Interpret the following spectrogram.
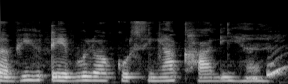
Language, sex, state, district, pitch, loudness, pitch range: Hindi, female, Chhattisgarh, Raipur, 170 Hz, -19 LUFS, 170-180 Hz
